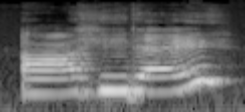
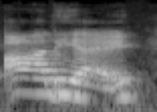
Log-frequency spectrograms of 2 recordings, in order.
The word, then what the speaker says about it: Ahdieh: Now, I feel really bad because I didn't realize I was pronouncing her last name wrong. I was calling her Ahdieh. So I was kind of saying it, but it's, my friend recently told me that it's Ahdieh, and I'm like, oh, well,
